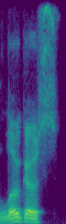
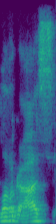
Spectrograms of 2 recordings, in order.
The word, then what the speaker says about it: Logos: Tom was the superintendent of Logos. I mispronounced that. It's Logos. How do you pronounce it out there? Logos.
